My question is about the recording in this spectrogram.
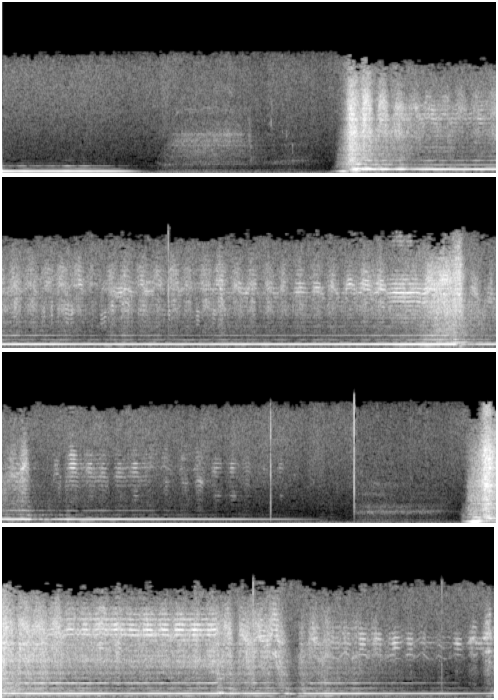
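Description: Solo shakuhachi, a long bamboo end-blown flute, playing slow, breathy held notes. A low note ends about a second in. After a pause, a higher note starts sharply and is held for about nine seconds while it fades. After another pause, a still higher note starts near the end.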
